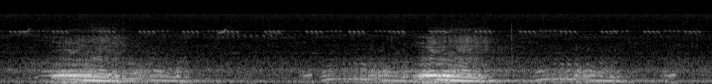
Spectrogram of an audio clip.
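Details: Male lion roaring at the Olifants River in Africa on 4 October 2020, live camera, with another male lion nearby; deep groaning roars rise and fall in two loud bursts about three and a half seconds apart, a steady insect tone above.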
